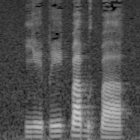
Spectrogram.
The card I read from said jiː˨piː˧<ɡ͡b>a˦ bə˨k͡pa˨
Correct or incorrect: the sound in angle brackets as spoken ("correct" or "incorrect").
incorrect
